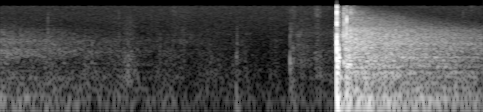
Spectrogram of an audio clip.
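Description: A basketball slammed once onto a hardwood gym floor: a sharp bang about a second and a half in, with a long echo through the large gym.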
